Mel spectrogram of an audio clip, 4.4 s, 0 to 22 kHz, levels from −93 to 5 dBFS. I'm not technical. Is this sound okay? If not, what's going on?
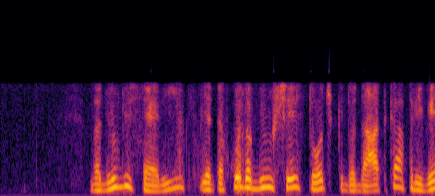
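No. The call passed through three phone-network speech coders in a row, a case of tandem speech coding, each squeezing an already squeezed copy. The voice sounds rough, muffled and warbly throughout, with nothing above about 3.8 kHz.

From 1.75 to 2.53 s there is loose connector crackle: a worn or dirty contact somewhere in the cabling kept touching and losing touch, chopping the signal. For those three-quarters of a second you hear an uneven burst of scratchy crackling.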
